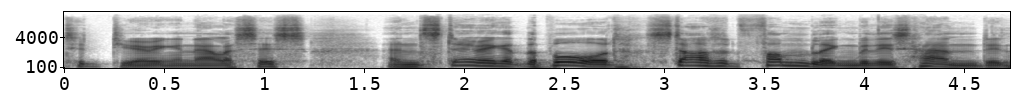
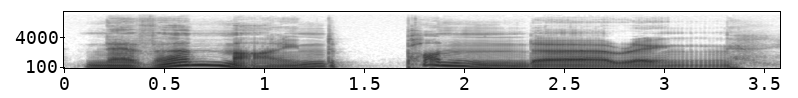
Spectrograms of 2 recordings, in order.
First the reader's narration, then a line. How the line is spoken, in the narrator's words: he drawled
